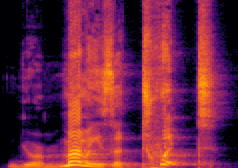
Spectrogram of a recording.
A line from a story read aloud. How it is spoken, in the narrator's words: the Trunchbull bellowed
